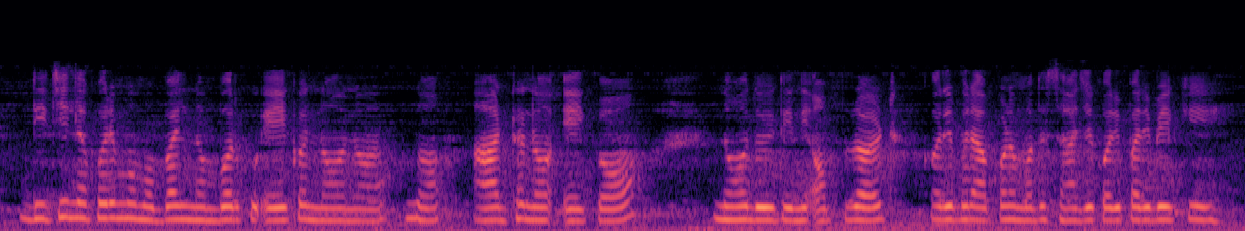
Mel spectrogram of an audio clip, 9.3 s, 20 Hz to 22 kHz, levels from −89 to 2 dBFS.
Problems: continuous background conversations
